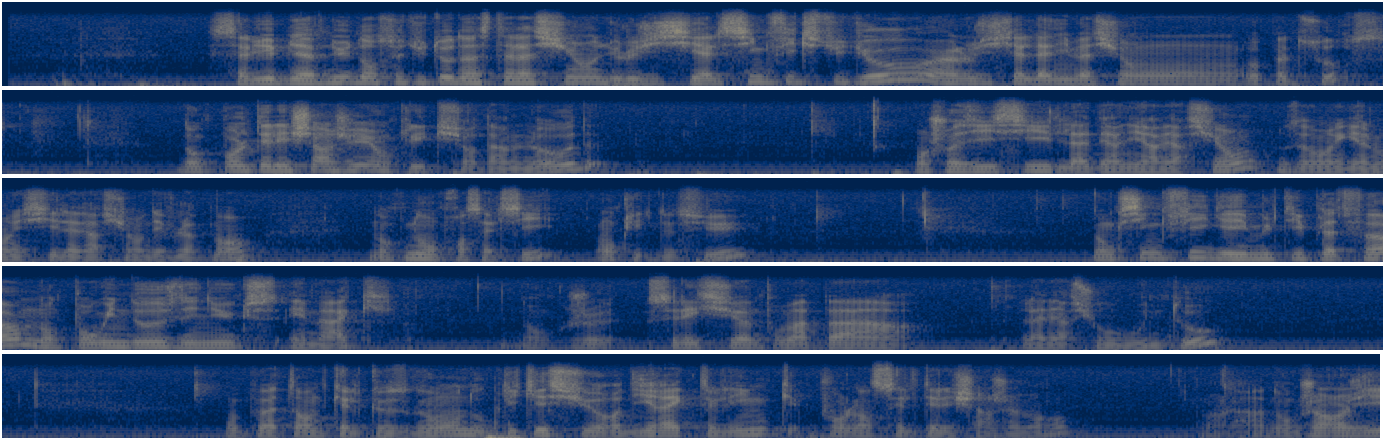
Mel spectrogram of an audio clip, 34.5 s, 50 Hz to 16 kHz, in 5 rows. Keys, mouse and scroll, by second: 9.3 click, 16.3 click, 19.1-19.7 scroll down 2, 21.8-22.8 scroll down 2, 22.8-23.4 scroll up 2, 25.8 click, 29.1 click, 34.4 click.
